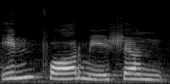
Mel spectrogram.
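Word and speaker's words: information: लेंगे इन और एफ ओ आर को हम क्या पढ़ते हैं? फॉर पढ़ते हैं ना? तो हो गया इन फॉर और एम ए को हम पढ़ लेंगे मे और टी आई ओ एन का प्रोनाउंसिएशन होता है शन। तो यह हो गया इंफॉर्मेशन।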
